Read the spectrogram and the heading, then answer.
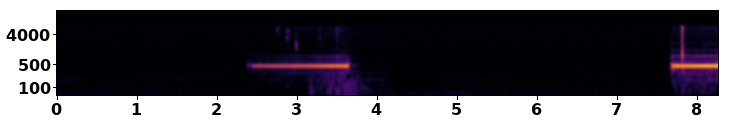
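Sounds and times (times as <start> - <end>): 
electronic phone ringback tone over a phone line: 2.4 - 3.7, 7.7 - 8.2.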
